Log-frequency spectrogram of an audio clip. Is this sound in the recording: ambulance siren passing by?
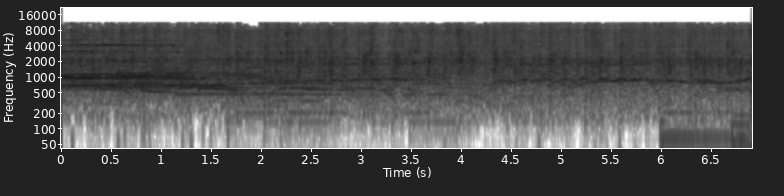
no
